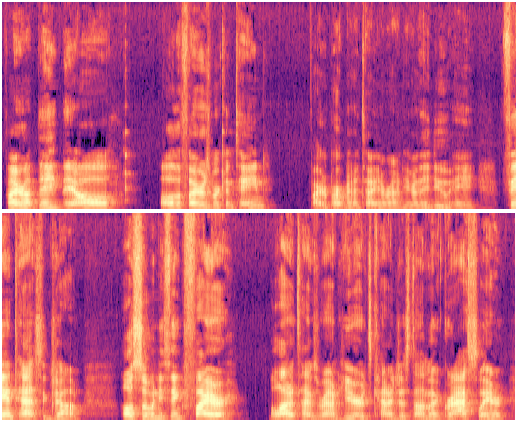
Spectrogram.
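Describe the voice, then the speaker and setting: A man's voice: fairly low pitch, pushed and bright. Folksy man chatting while he works. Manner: chatty, folksy, self-mocking. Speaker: vlogger building a log cabin. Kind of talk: casual narration while working. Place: outdoor building site.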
